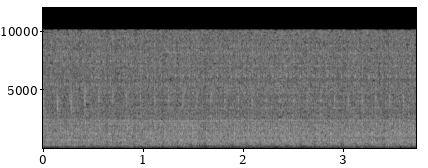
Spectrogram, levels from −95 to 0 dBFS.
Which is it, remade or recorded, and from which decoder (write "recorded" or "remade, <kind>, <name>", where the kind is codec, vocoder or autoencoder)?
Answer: recorded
